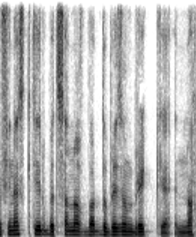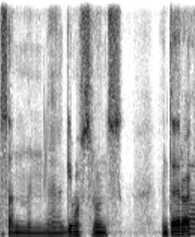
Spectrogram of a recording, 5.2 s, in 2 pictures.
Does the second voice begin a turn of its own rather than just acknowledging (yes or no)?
yes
